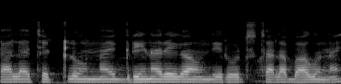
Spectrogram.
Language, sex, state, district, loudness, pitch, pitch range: Telugu, male, Andhra Pradesh, Srikakulam, -27 LUFS, 120 Hz, 115-120 Hz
